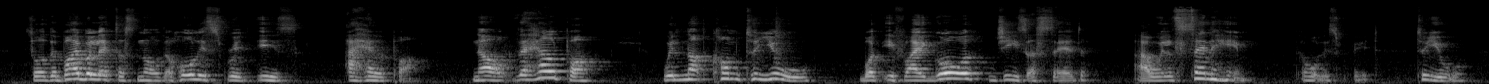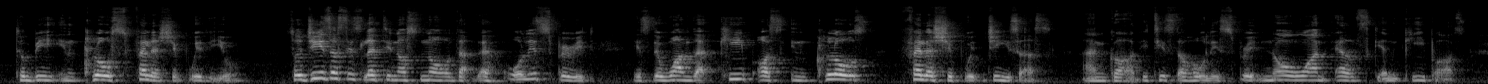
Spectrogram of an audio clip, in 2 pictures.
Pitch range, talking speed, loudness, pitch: 180-220 Hz, 155 wpm, -28 LUFS, 195 Hz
